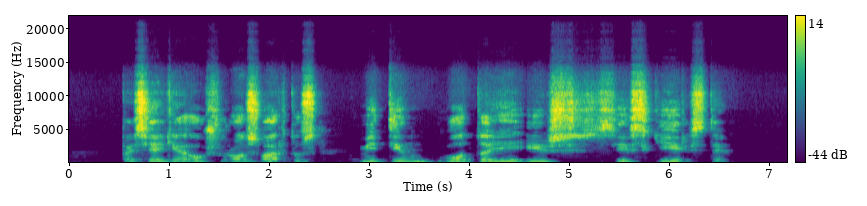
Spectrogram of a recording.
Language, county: Lithuanian, Vilnius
